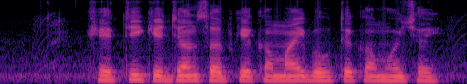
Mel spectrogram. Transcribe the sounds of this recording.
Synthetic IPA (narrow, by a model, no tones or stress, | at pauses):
kʰeːt̪iked͡ʒənsəbʱkekəmaibəɦʊt̪ekəmɦoit͡ʃʰəi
